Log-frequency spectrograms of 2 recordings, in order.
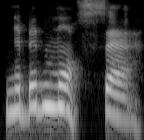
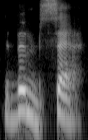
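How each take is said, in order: First: Nibimose slowly with every syllable, mo sounded out; full spelled-out form. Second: Nibimse with the o dropped, bim-se in two quick beats; everyday short form. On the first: Teacher reading the submitted word syllable by syllable. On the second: Teacher showing students how she really says it. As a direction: say Nibimse the way it's actually heard. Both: Shown as a demonstration. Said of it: "I don't hear the mose at the end".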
